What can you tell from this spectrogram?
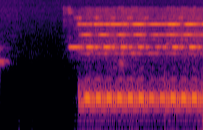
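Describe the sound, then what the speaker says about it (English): Telephone bell ringing steadily after a short silence, a continuous trilling ring heard up close and alone. "the phone's gonna ring."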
